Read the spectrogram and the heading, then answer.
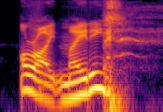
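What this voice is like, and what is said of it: Put-on Australian accent. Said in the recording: “Do I sound like Fuse? ... The Australian? ... Yeah, that was good.”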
